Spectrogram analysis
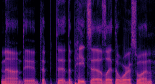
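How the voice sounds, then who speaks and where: A man's voice: sits low, steady tone, a little slow, smooth, dry recording, clean studio sound. A young man co-hosting a podcast, bantering in a laid-back way and calling people "dude" and "bro.". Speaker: podcast co-host. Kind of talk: casual chat.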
